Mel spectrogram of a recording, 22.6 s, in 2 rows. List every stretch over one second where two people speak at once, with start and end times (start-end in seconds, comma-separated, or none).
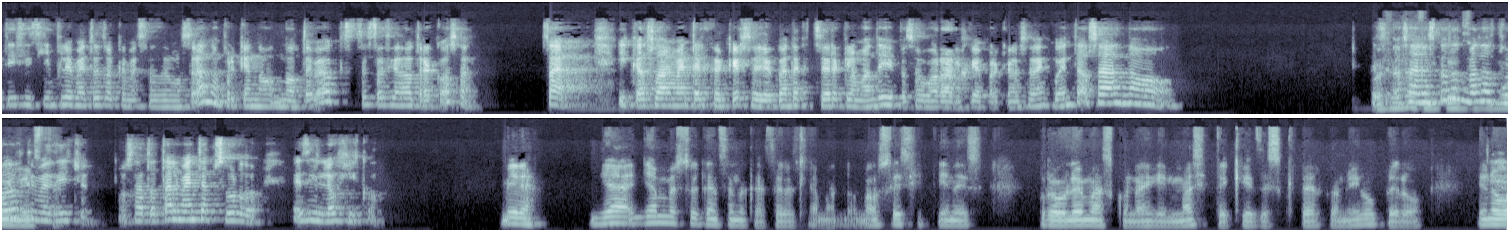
10.3-11.8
